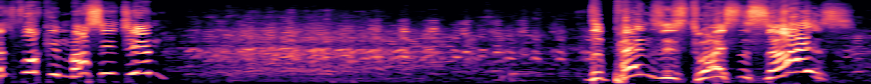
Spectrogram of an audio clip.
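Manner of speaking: high, thrilled report to dad; hammed-up childish amazement; excited schoolkid.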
